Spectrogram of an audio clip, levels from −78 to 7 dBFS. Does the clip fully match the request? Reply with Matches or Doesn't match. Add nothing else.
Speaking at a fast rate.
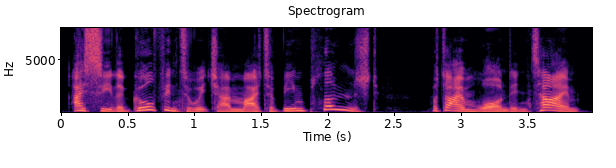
Matches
